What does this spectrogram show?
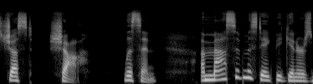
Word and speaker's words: chat: And for chat, the T at the end, totally silent, unless it's followed by a vowel in specific liaisons, so here it's just sha.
